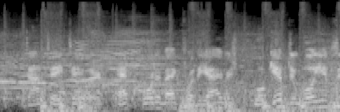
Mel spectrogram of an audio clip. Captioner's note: radio Announcer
